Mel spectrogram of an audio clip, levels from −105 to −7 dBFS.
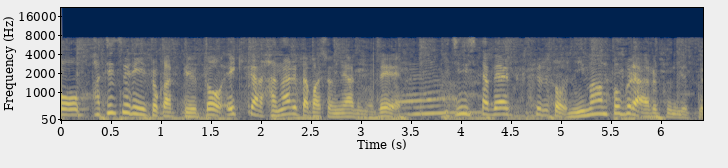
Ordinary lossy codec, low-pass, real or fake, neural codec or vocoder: none; 7.2 kHz; fake; codec, 16 kHz, 8 kbps, FreqCodec, smaller model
